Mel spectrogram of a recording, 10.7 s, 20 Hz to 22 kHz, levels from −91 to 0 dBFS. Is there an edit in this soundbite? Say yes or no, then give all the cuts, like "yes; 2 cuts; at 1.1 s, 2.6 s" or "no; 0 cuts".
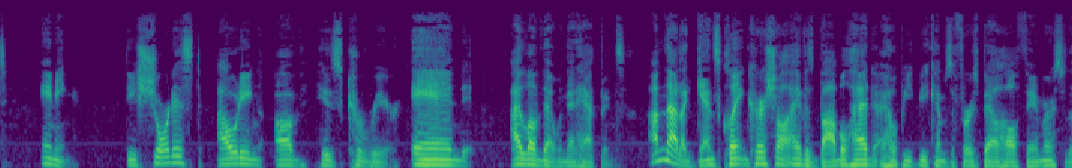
yes; 1 cut; at 4.1 s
